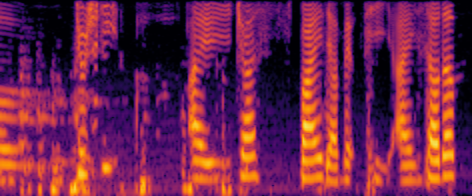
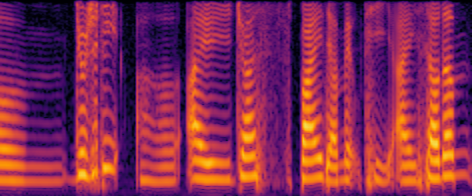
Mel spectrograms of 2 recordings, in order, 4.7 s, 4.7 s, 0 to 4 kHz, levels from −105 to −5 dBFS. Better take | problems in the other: second | noise reduction (classical method spectral subtraction)

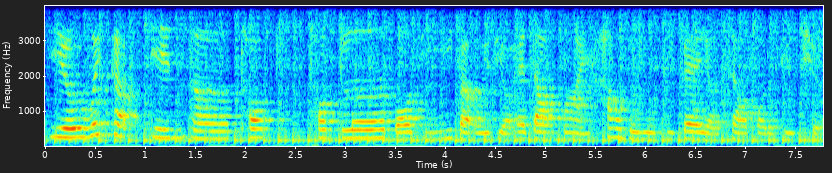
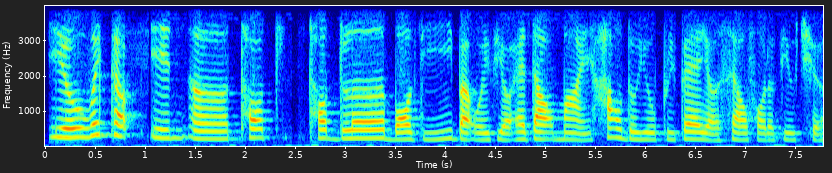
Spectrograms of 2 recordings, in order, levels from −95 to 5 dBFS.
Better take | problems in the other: second | background sound (Snare drum); 11 dB below the speech // room echo; dies away in 2.1 s

